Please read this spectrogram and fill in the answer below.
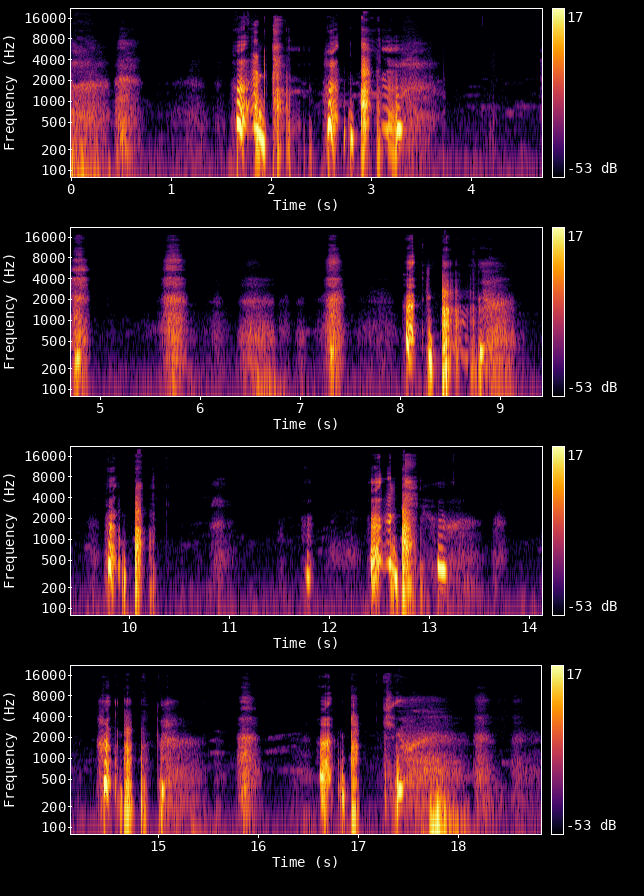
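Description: A long run of forceful, sharp sneezes, often in quick doubles, with brief breathy gasps between; a repeated sneezing fit.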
